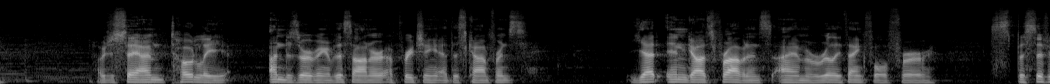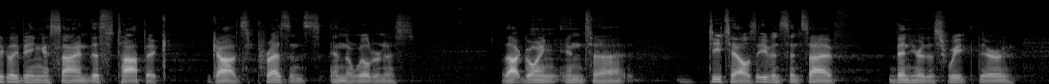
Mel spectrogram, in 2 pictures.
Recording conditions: live audience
